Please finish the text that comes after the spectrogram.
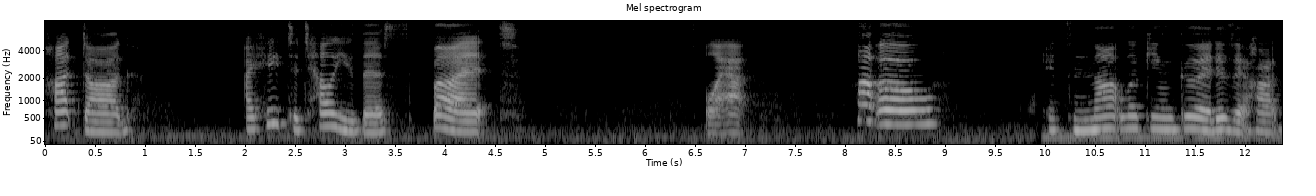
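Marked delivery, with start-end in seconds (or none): none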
